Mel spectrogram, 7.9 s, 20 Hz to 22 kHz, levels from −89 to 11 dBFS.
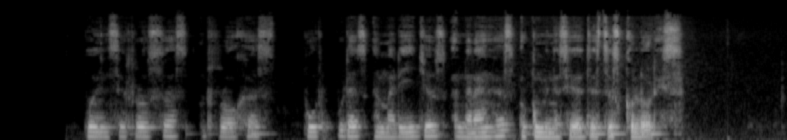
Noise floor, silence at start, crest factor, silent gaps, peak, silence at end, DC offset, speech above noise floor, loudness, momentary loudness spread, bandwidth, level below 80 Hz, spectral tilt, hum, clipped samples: -65 dBFS; 0.85 s; 22 dB; none; -6 dBFS; 1.05 s; under 0.1%; 39 dB; -26 LUFS; 13 LU; 14.5 kHz; -58 dBFS; -4.5 dB/octave; none; under 0.1%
